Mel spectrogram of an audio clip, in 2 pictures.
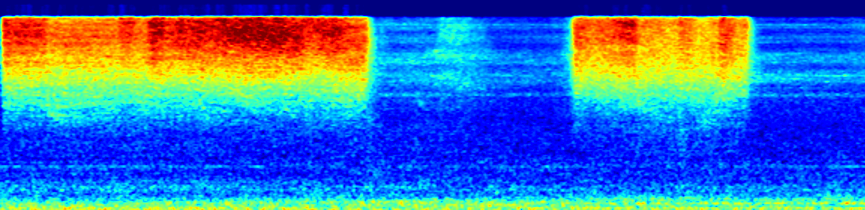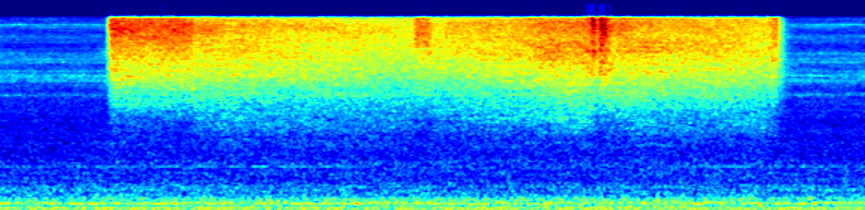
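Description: A spray gun laying clear coat over base coat hisses loudly and continuously, its airy rush briefly thinning between passes before resuming.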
